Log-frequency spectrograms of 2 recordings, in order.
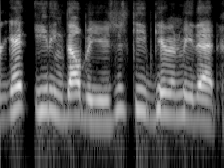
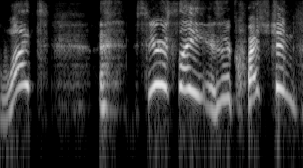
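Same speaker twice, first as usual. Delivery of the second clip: pitched way up, disbelieving; incredulous disbelief; 12 semitones higher than usual. Retold or imitated. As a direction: scoff like the question is absurd. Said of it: "I'm like".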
